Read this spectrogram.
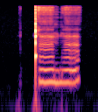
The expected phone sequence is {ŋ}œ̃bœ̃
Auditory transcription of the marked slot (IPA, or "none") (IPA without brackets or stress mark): ǃ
